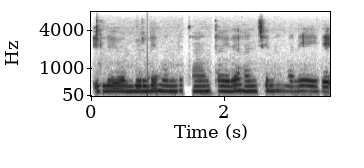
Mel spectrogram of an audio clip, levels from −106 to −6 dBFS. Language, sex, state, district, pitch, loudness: Kannada, female, Karnataka, Belgaum, 185 Hz, -24 LUFS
